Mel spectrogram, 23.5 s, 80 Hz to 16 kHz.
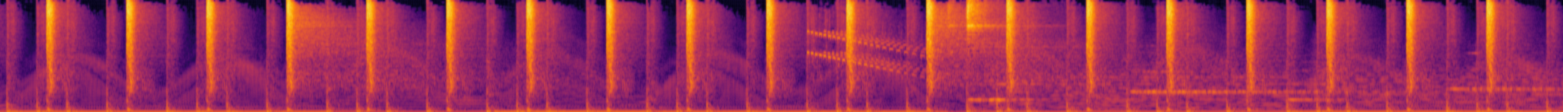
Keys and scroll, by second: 1.4 space, 4.2 space, 8.2 space, 9.5 ctrl+0, 9.9 z, 11.7 p, 12.0 ctrl+=, 14.1 space, 19.5 ctrl+0, 19.9 z, 21.6 a.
